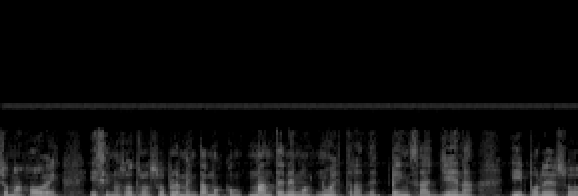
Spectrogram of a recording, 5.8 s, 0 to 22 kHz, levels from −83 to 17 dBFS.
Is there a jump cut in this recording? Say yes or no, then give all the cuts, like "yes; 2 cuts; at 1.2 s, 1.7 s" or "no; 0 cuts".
yes; 1 cut; at 2.4 s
